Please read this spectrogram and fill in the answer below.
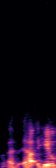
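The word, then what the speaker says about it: Hield: Heald is how you pronounce his last name, right? Mm-hmm.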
